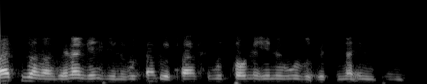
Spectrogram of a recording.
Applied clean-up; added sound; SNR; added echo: neural mask model DeepFilterNet 3.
